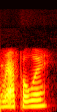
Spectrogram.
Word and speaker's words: Rapaway: Is his the proper name Rapaway? I'm sorry. Is the proper last name Rapaway? That's how you pronounce it? Yes, proper name.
